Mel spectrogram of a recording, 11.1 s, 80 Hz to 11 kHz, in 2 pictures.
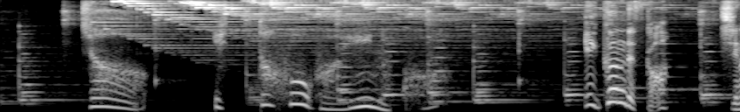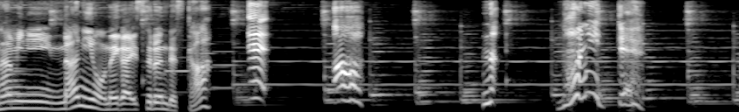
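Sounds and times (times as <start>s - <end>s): soft tinkly background music: 0.0s - 11.0s.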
